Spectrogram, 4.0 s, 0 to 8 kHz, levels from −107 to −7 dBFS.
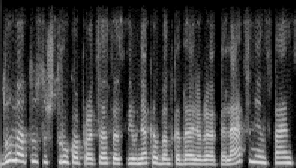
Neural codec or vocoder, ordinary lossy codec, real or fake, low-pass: none; Opus, 16 kbps; real; 7.2 kHz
